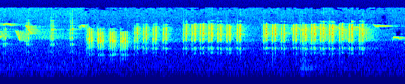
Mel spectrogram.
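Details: Sedge warbler, a wetland bird whose song never repeats the same order, giving a rushed chattering song of rapid rattling buzzy trills in bursts, broken by short pauses and a few high thin notes.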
